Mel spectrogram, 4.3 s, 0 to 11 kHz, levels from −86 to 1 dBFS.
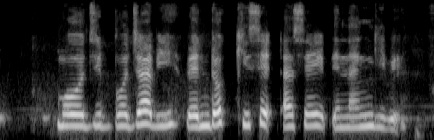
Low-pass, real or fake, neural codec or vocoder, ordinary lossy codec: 9.9 kHz; real; none; Opus, 24 kbps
